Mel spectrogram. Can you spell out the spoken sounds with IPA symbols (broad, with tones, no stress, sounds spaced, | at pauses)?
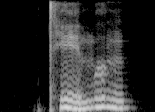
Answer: t̪ʰ ḛ˨˩ ɪ̯ m ʊ˥˩ ŋ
